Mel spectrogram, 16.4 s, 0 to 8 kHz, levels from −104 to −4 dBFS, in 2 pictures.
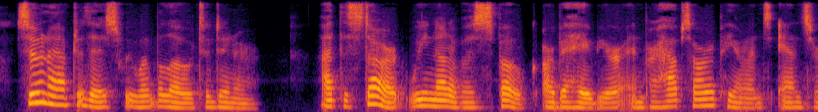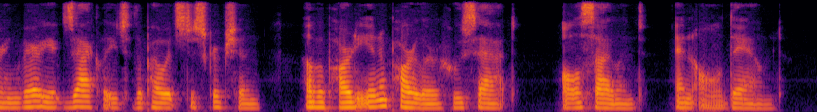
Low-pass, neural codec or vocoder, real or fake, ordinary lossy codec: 7.2 kHz; vocoder, 44.1 kHz, 80 mel bands, Vocos; fake; Opus, 64 kbps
